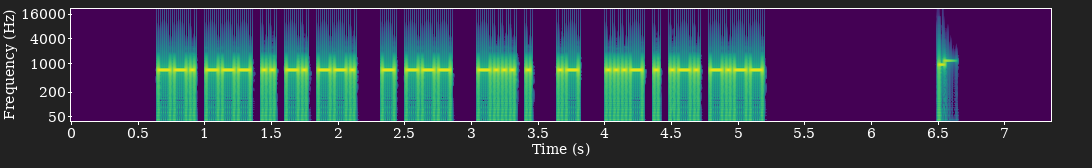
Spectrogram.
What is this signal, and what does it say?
Morse code, heard as a keyed tone, about 40 wpm, 700 Hz. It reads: GOING TO BE A VERY
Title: Sets of 5 Words Encore 40wpm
